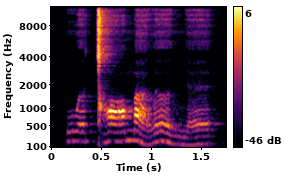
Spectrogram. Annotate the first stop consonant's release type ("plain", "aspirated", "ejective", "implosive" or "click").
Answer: click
